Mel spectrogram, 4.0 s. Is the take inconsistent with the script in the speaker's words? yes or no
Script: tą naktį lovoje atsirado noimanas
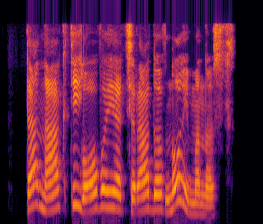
no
